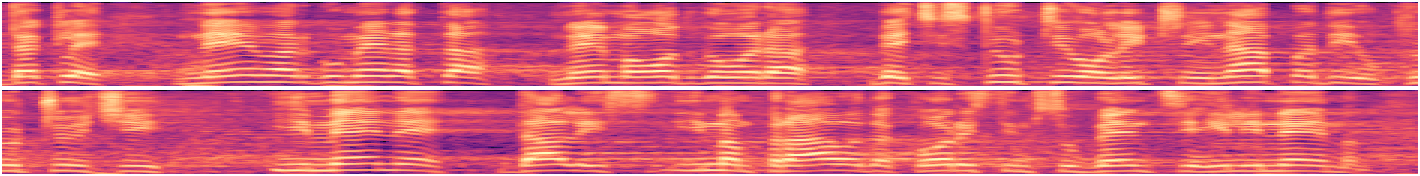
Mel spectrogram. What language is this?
Serbian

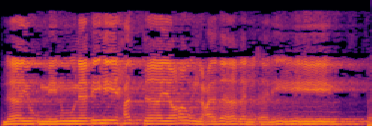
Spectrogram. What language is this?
Arabic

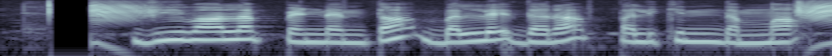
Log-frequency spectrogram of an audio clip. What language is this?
Telugu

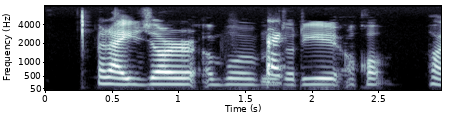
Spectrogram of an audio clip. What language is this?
Assamese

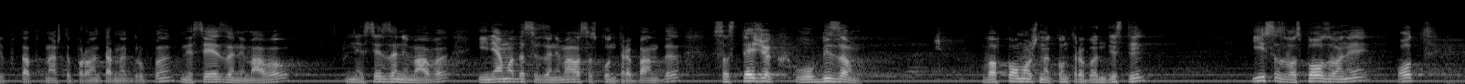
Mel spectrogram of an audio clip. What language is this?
Bulgarian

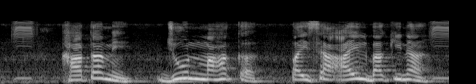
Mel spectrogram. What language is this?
Bhojpuri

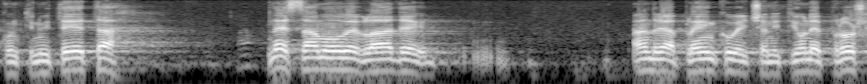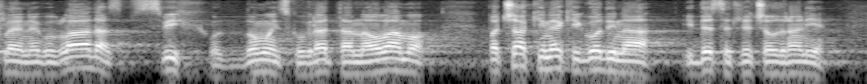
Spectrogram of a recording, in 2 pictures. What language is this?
Croatian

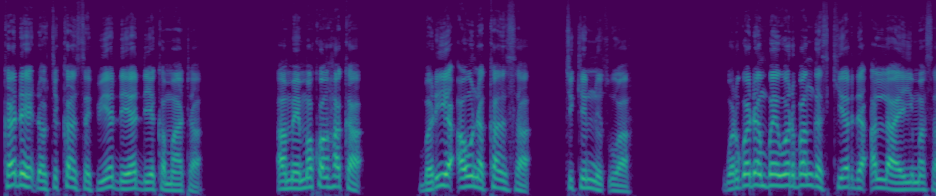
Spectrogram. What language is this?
Hausa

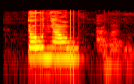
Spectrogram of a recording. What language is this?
Aja (Benin)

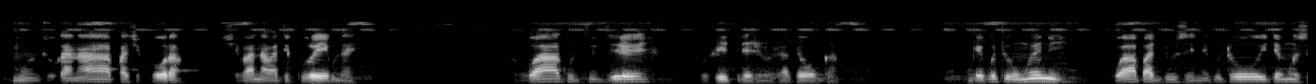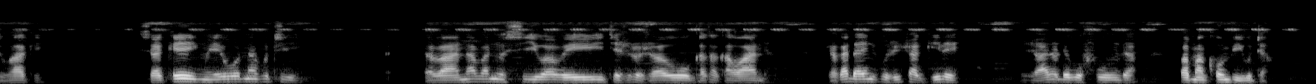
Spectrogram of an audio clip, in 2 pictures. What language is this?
Ndau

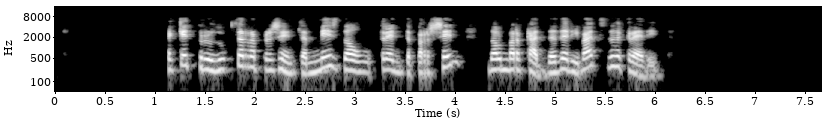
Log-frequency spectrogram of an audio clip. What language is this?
Catalan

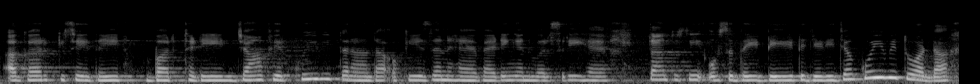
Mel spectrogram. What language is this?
Punjabi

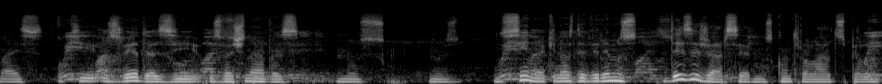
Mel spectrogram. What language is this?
Portuguese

